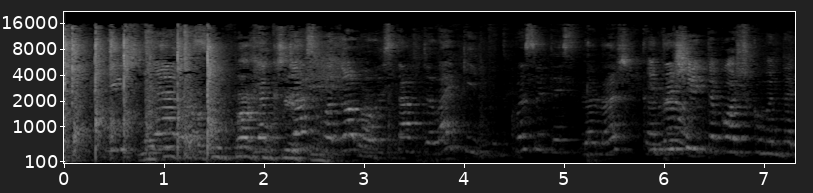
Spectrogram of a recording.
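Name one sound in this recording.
A young girl speaks with animation, close by.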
